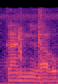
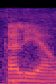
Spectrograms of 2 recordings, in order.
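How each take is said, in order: First: An n sound comes before the l. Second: A y sound follows the l. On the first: This is the proper name of the cave. "lalagyan mo siya ng N, Kanlaw" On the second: It means a peaceful or quiet place. "Kalyaw po is in Spanish word siya"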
